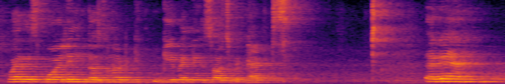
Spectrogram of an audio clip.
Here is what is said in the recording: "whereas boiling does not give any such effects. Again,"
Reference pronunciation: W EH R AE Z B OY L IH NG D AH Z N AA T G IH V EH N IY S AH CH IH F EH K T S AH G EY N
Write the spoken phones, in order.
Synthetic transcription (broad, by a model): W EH R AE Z B OY L IH NG D AH Z N AA T G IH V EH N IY S AH CH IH P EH K T S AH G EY N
